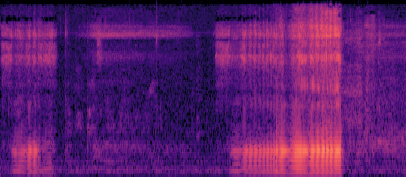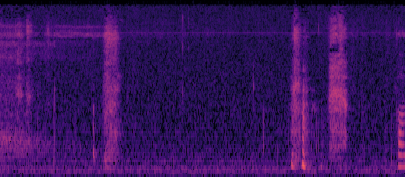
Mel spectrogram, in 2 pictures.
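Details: A sleeping Boston Terrier, filmed on a Flip Video camera, makes loud, rough, vibrating breaths with quieter snorts and sniffs between them and stays asleep; snoring.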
